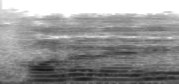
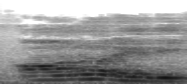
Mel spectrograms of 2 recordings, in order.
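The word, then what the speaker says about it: honorary: इसी तरीके से ये हॉनरेरी नहीं है, ऑनोरेरी है।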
